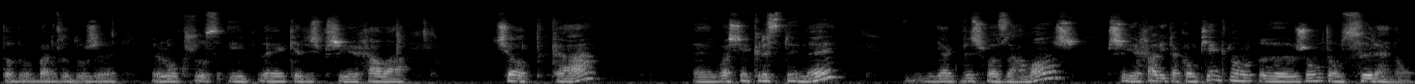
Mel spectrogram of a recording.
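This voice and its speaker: A man in his sixties with a gravelly, creaky voice, speaking at a middle pitch. He reminisces in a hesitant way, pausing on fillers and starting phrases over as he searches for details. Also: animated, a bit bright. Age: 60s. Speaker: interviewee recalling childhood. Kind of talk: oral history interview.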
